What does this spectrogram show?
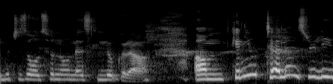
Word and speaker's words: Lugra: It's just that instead of d, we pronounce it as r in our dialect. We have our own dialect. So that's how it becomes Lugra.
